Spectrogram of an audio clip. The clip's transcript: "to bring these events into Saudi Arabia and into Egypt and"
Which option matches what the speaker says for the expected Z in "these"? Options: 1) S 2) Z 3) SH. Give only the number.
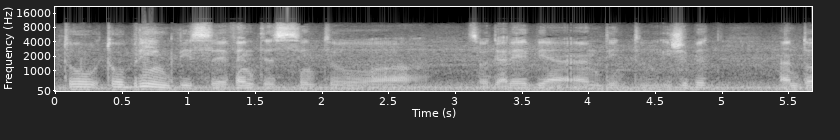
1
